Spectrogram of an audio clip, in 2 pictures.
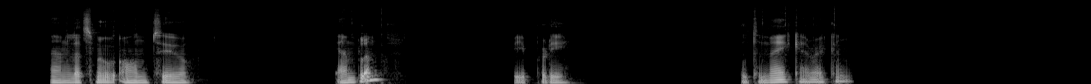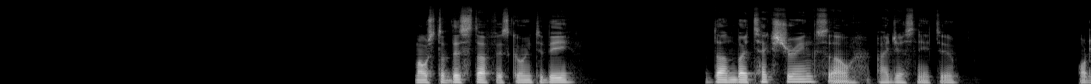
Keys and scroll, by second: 4.5 ctrl+s.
